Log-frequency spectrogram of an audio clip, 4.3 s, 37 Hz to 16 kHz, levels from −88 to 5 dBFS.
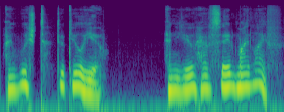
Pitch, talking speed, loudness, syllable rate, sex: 130 Hz, 155 wpm, -15 LUFS, 4.0 syllables/s, male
